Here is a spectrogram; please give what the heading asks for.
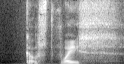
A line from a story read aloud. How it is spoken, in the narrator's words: Loki slurs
